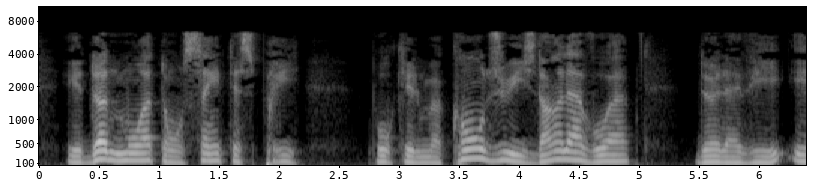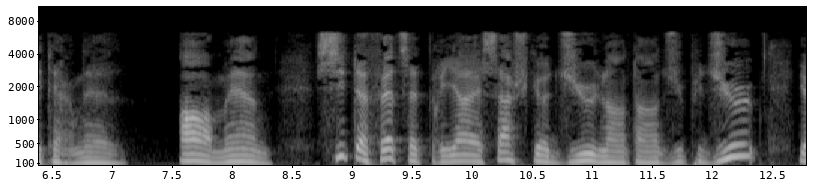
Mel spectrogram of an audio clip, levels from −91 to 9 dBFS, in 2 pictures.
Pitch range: 125-180 Hz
